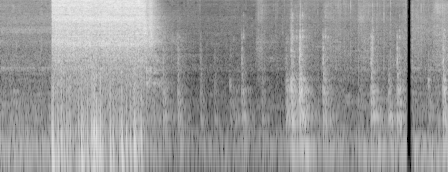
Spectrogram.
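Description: Grated coconut with cumin, fennel seeds and black peppercorns being stir-fried in a pan for Kerala kadala curry: a loud burst of sizzling hiss, then quieter scraping and clatters of the pan, with no speech.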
